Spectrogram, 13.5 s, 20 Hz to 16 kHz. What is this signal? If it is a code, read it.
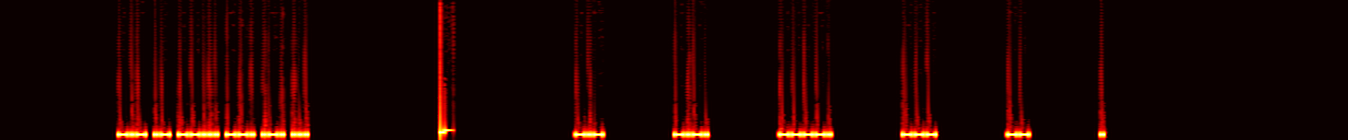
Morse code, heard as a keyed tone, about 40 wpm, spaced as for 17 wpm, 700 Hz. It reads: KA7GRS KC9OME
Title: USA Call Signs - 6 Characters - 8x Character Spacing - 40wpm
